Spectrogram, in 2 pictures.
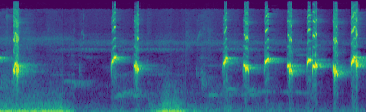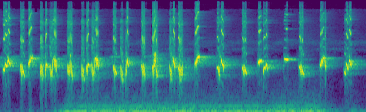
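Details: Yellow-vented bulbul in 'ropel' song, played to rile up rival birds at any time of day; scattered chirps build into a fast run of bright, sharp notes, with a low mechanical drone coming and going.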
